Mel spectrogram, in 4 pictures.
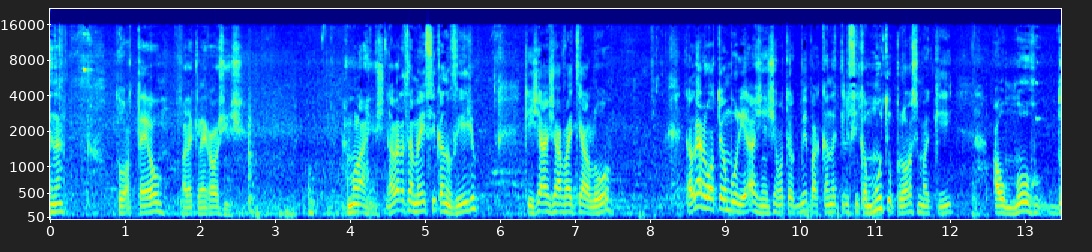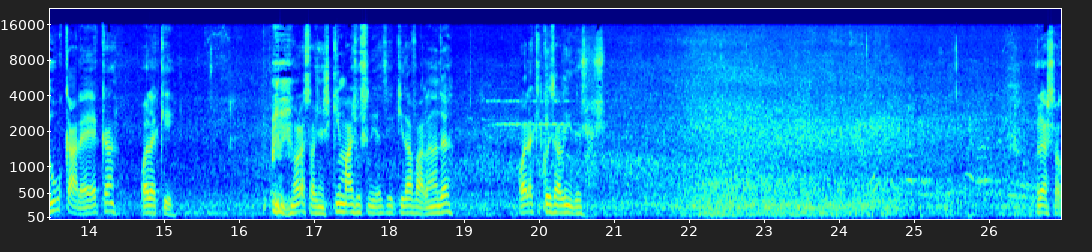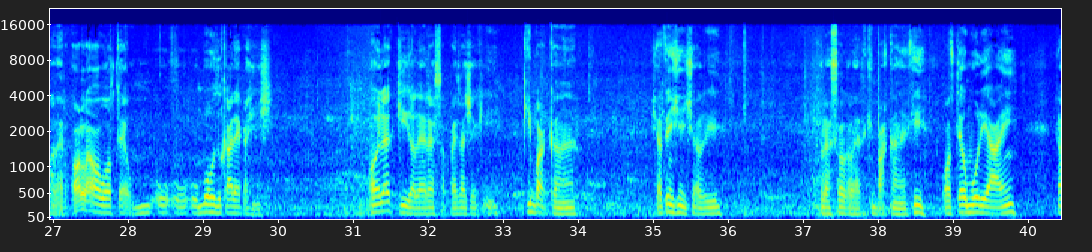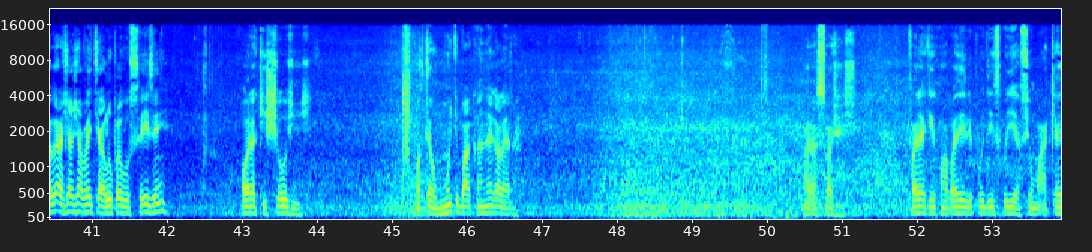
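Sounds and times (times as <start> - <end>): low rumbling outdoor noise: 0.0 - 53.9
vehicle passing road noise: 14.4 - 16.4, 17.1 - 35.1, 43.9 - 53.9.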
